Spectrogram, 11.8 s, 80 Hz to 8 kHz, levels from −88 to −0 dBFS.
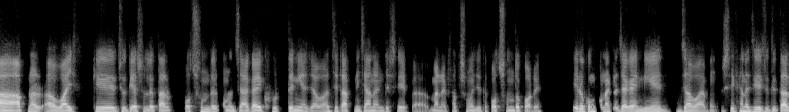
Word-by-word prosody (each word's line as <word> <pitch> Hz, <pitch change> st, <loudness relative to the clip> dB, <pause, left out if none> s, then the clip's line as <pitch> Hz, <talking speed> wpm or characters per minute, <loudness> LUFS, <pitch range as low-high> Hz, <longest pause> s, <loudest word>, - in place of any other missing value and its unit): আ -, -, +10 dB, 0.3 s
আপনার 125 Hz, +2 st, +1 dB, 0.2 s
আ -, -, +6 dB
ওয়াইফকে 115 Hz, +6 st, +1 dB, 0.3 s
যদি 130 Hz, -1 st, -1 dB, 0.4 s
তার 120 Hz, 0 st, +3 dB, 0.3 s
পছন্দের 130 Hz, 0 st, -1 dB
কোনো 125 Hz, 0 st, -2 dB
জায়গায় 120 Hz, +2 st, +3 dB
ঘুরতে 130 Hz, 0 st, -3 dB
নিয়ে 110 Hz, -3 st, +1 dB
যাওয়া 100 Hz, +5 st, -3 dB
যেটা 145 Hz, -5 st, 0 dB
আপনি 120 Hz, -, -5 dB
জানেন 110 Hz, -1 st, 0 dB
যে 110 Hz, -, -4 dB
সে -, -, -5 dB, 0.3 s
আ -, -, -8 dB, 0.2 s
মানে 110 Hz, -1 st, -2 dB
সবসময় 120 Hz, 0 st, -5 dB
যেতে 115 Hz, +1 st, -5 dB
পছন্দ 120 Hz, -1 st, -2 dB, 0.2 s
করেন, -, -, -3 dB, 0.5 s
এরকম 165 Hz, -2 st, +4 dB
কোনো 145 Hz, -2 st, -2 dB
একটা 135 Hz, 0 st, -5 dB
জায়গায় 125 Hz, 0 st, +4 dB
নিয়ে 130 Hz, +1 st, +3 dB, 0.4 s
যাওয়া 115 Hz, -1 st, +3 dB
এবং 120 Hz, +3 st, -9 dB, 0.2 s
সেখানে 170 Hz, -2 st, +1 dB
যেয়ে 140 Hz, -1 st, +4 dB
যদি 130 Hz, +1 st, -2 dB
তার 120 Hz, -2 st, +7 dB
125 Hz, 170 wpm, -23 LUFS, 115-135 Hz, 0.5 s, আ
